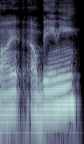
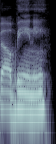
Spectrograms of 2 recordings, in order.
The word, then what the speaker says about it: Albini: Steve Al Al how do you say ALB Albini yeah Steve Albini to record in Udo seeking a more complex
